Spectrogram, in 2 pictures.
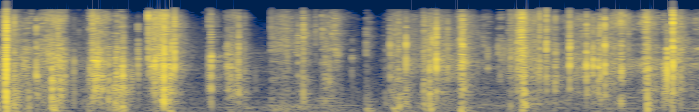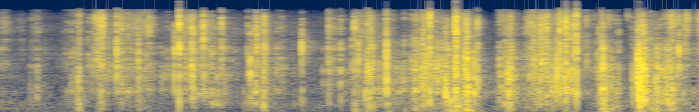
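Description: A small stack of thin, worn cotton-paper US dollar bills is held in both hands while fingertips crinkle, rub and flick through them during sorting, with loose bills lying on a bed. The result is a dense run of crisp, bright crinkling and papery snaps in quick uneven bursts, with almost no low end and no ring after each flick.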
